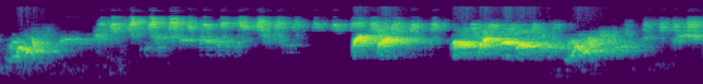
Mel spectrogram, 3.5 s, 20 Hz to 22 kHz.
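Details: Competition-bred bulbul crossbreed, 75% red-whiskered and stripe-throated, 1.5 years old and caged, in a loudness test: rich, loud, run-on warbled phrases, with high thin twittering in the background throughout.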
